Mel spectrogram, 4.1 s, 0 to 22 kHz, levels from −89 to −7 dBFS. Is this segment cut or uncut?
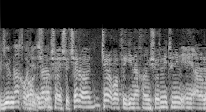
cut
